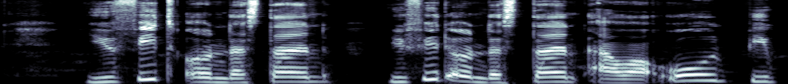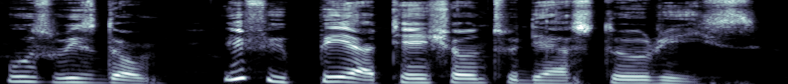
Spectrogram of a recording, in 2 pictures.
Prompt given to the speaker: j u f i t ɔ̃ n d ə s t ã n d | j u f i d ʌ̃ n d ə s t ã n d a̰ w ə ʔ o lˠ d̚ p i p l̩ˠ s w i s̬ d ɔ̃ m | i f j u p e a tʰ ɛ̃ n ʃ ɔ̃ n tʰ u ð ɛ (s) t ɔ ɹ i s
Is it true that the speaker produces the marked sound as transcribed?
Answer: yes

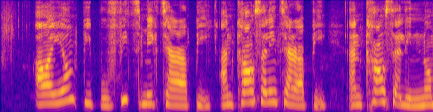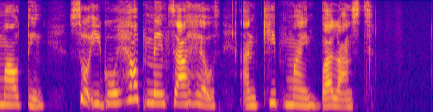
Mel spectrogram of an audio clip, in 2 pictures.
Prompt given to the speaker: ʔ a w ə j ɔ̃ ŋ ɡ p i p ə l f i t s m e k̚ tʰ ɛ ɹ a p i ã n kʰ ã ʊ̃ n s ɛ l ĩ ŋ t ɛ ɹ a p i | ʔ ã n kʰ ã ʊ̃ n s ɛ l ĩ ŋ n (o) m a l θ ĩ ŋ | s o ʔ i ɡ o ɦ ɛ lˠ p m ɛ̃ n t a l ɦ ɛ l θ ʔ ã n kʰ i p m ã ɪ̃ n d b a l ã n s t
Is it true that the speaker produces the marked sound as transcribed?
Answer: no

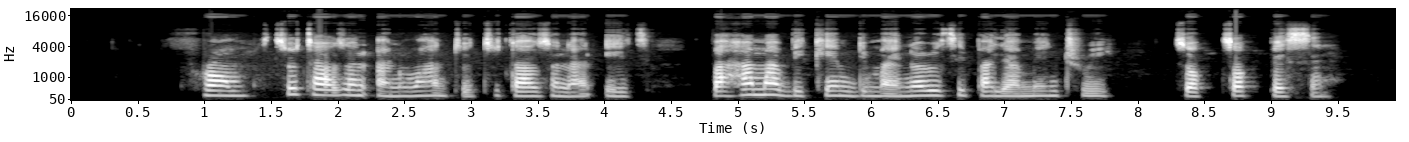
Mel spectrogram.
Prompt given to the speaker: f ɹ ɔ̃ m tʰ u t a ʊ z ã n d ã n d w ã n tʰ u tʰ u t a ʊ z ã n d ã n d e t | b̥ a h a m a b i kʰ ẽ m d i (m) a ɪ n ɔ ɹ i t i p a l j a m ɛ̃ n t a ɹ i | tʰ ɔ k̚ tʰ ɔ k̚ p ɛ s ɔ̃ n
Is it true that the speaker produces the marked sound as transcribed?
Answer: yes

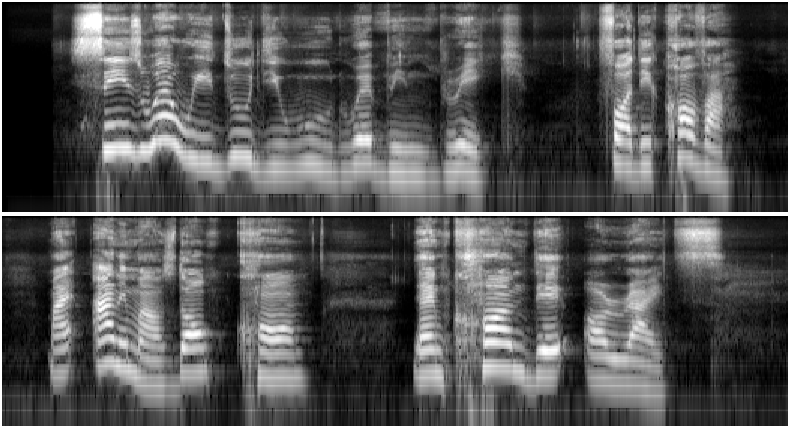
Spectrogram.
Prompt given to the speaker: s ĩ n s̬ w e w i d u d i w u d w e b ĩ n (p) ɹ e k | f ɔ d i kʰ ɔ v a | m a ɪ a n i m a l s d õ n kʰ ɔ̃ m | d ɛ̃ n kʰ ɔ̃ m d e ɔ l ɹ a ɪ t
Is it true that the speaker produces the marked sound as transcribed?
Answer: no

